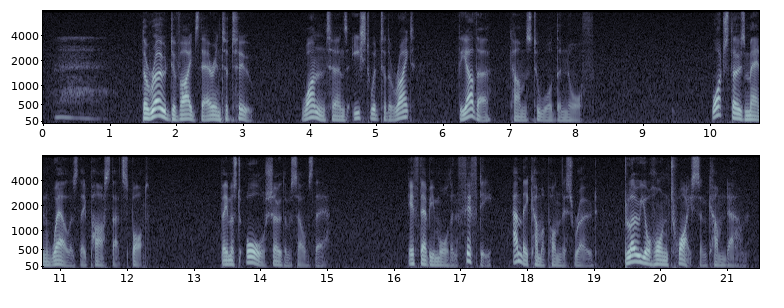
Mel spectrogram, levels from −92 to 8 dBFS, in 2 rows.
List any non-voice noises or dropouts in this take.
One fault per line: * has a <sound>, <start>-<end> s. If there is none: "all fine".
* has a sniff, 0.1-1.1 s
